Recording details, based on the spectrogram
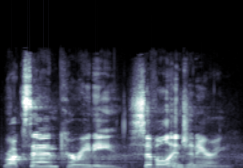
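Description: A woman reading graduates' names and degrees at a commencement ceremony in a large outdoor stadium, pronouncing each name carefully and deliberately. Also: fairly high pitch, big pitch swings, fairly bright tone, slight background noise.

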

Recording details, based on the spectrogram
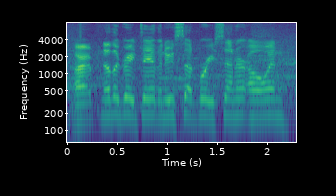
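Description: A man's voice: high voice, flat delivery, racing, background noise. A man with a Canadian accent hosting upbeat, jokey promotional banter on camera in a shopping mall. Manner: jokey, punning. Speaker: host, radio personality. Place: inside a shopping mall and its stores. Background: background music.

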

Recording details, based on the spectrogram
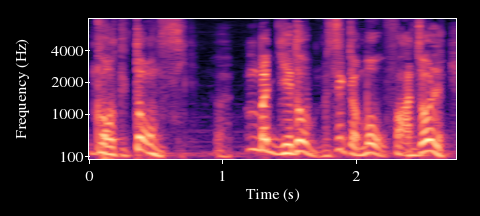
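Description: A man's voice: fairly high pitch, very animated, brisk, a little mellow, breathy edge, dry recording, pitched above the performer's own voice, exaggerated voice. A man voicing an anxious, superstitious old village chief in a flustered, pleading manner for an audio story. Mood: frightened, pleading.

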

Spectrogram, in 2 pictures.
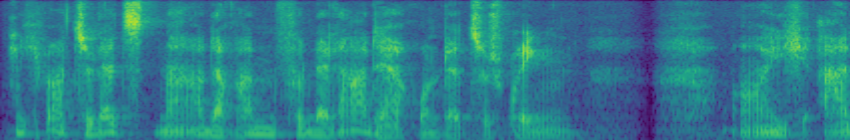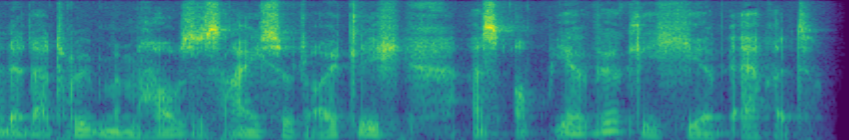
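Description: Whiny high-pitched little tin soldier. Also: male voice, sing-song, normal speed, vocal fry, a bit bright, husky, heavily acted. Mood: wistful, chattering. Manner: plaintive, lamenting, theatrical. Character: small, whiny, restless, lonely tin soldier. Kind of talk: storybook character voice.

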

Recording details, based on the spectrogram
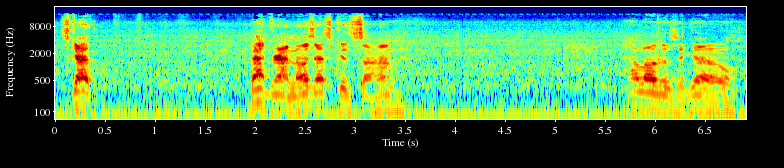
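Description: A folksy American man with an average-pitched voice talks casually and rambles through a hands-on repair demonstration. He is plain-spoken, recorded in a workshop with clear background noise. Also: slow pace. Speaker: radio repair video host. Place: metal workshop building, indoors at a bench. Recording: steady background hum and radio noise.

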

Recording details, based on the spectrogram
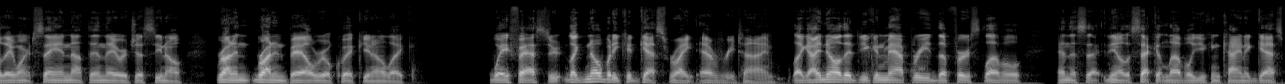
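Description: A man's voice: low voice, fairly even intonation, fairly quick, sharp tone, clear, resonant tone, no room sound, studio quality. A man in his thirties from Michigan with a Midwestern accent, a guest chatting casually and slangily on a gaming podcast. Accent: Midwestern American. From Michigan, USA.

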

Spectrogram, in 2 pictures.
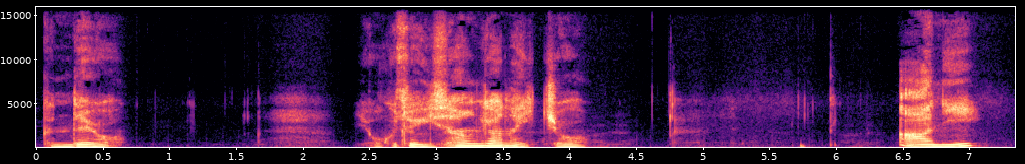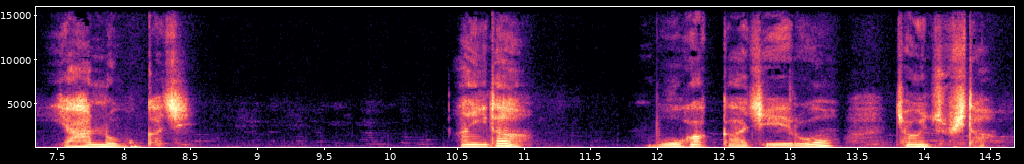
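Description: Woman vlogger, whispering, breathy and bright, slow and halting delivery at home. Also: medium pitch. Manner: slow, hesitant, with many fillers. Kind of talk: whispered casual storytelling to camera. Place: home, indoors.

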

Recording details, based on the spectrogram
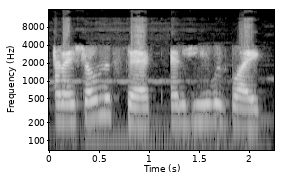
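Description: A woman's voice: medium pitch, brisk, fairly bright tone, faint music behind, rough recording. A young adult woman caller telling a personal story casually, peppering it with "like". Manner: conversational, frequent "like".

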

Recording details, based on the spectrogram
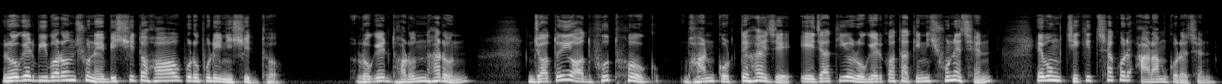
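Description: Male narrator for short fiction: slightly high voice, very dry close sound, expressive reading. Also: normal speed, no echo. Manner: expressive, acts out dialogue. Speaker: storyteller, audiobook narrator. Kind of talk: dramatised scripted short-story narration.

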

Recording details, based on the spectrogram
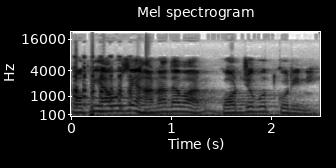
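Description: High-voiced man narrating a ghost story. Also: fairly quick, noisy background. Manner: wry, chatty storyteller.

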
